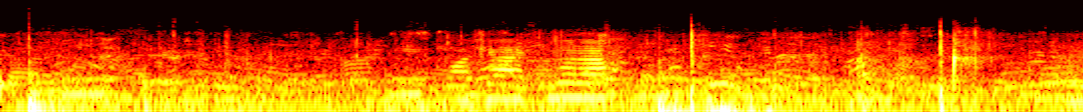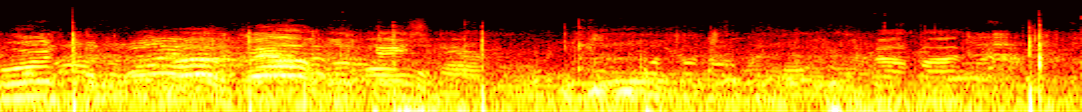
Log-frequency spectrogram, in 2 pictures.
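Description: Players and spectators shout and call out outdoors, some way off.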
